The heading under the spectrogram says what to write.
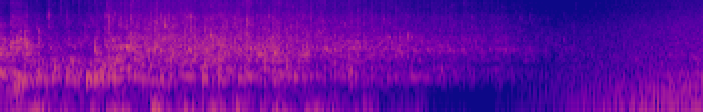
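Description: A toilet flushes, a loud rushing gush of water that swirls down and fades to a softer refill hiss near the end, with no voices.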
